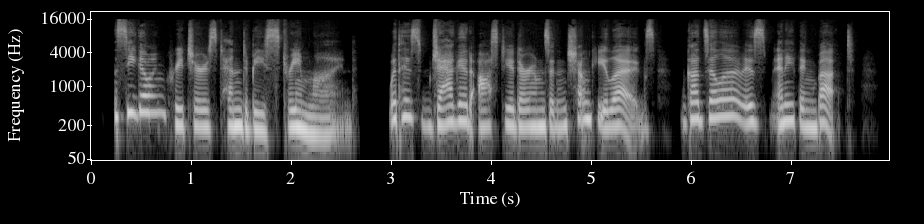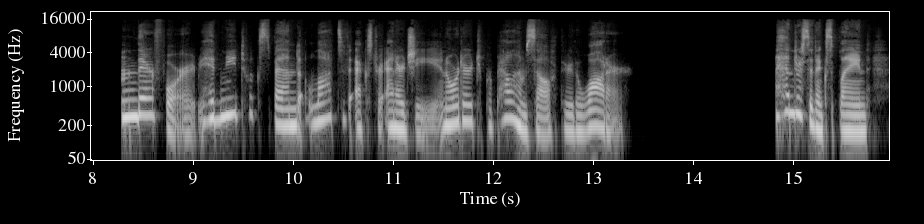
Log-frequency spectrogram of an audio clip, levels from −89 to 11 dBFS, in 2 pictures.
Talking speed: 135 wpm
